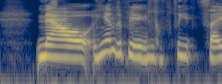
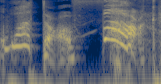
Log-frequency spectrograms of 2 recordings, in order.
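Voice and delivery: very slow, much higher stunned line; stunned disbelief; 11 semitones higher, much slower than usual. Retold or imitated. Retelling her reaction to the bartender, slow and high. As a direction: stretch it out in shock. Retold own shock.

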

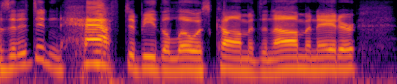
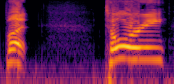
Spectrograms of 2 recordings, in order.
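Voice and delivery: usual speaking voice

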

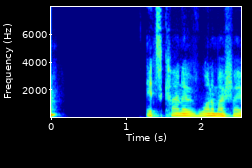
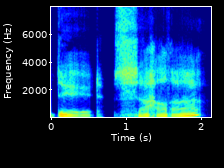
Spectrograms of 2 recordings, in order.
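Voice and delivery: slow, low Valley dude drawl; lazy, low surfer dude; Valley guy voice; 5 semitones lower, 5 dB quieter, much slower than usual. Retold or imitated. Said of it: "That guy, the Valley guy".

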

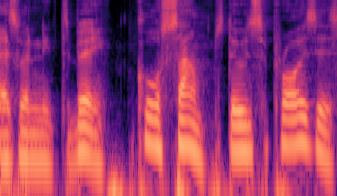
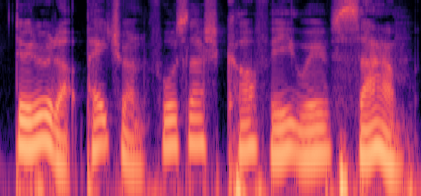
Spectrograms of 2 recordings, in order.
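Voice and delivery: ordinary talk, nothing marked

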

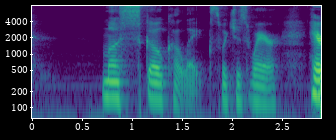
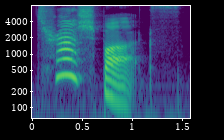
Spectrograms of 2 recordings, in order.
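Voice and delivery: mock intro voice; 8 semitones higher, 4 dB louder, much slower than usual. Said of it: "That can't be how I usually say the intro".

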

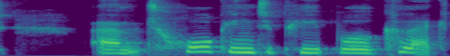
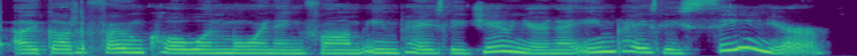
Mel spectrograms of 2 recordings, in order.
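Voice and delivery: ordinary talk

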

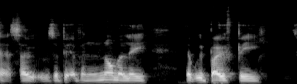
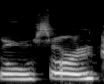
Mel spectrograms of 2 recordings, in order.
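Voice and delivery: sheepish apology; 14 semitones higher, slower than usual. Retold or imitated. Scolded by teachers.

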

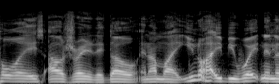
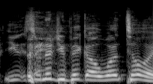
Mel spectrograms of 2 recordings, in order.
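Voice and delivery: usual speaking voice

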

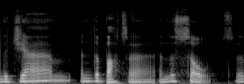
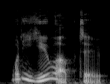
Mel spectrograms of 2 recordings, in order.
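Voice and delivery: high, rising echo with the stress on are; "are" leaned on in a sarcastic echo; mocking retort; 9 semitones higher than usual. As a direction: throw his words back at him. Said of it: "he retorts".

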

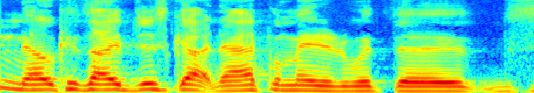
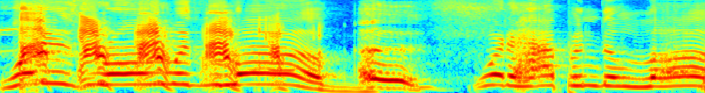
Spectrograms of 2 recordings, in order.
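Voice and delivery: higher and slower, hammed-up preacher pleading; mock impassioned plea; 9 semitones higher, 3 dB louder, slower than usual. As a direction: overplay a tearful plea for love. Mock impassioned plea about love.

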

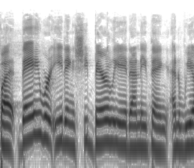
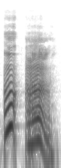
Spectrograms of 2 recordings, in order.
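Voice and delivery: put-on pouty toddler refusal; 2 semitones higher, 3 dB quieter than usual. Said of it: "kids where they go".

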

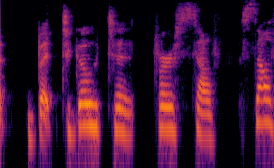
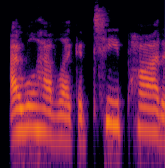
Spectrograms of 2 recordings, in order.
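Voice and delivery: ordinary talk

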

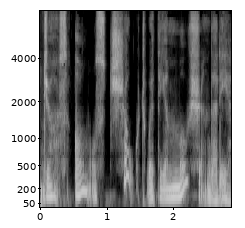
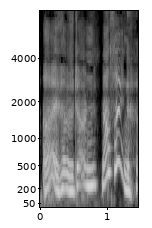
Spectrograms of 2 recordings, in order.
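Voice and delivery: flustered, pleased protest; a flurry of pleasure and confusion; lightly flustered and delighted; 10 semitones higher than usual. A narrator's reading. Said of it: "in a flurry of pleasure and perplexity".

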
